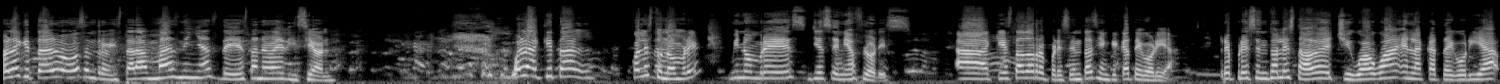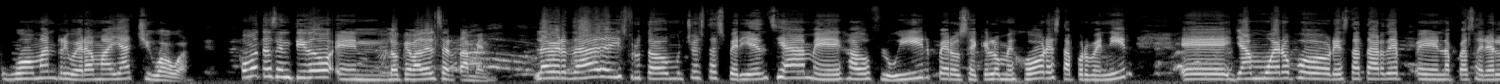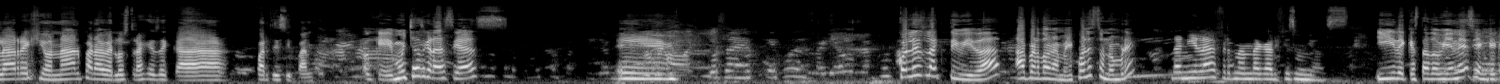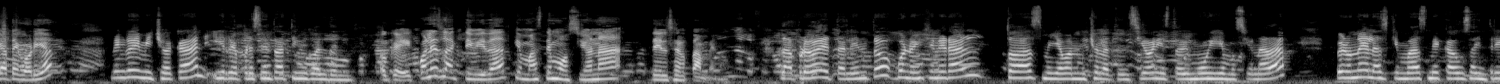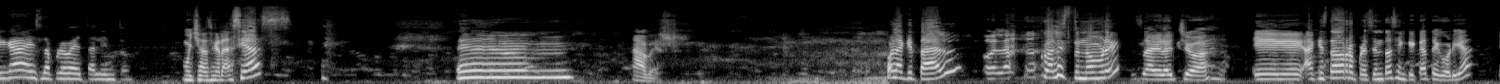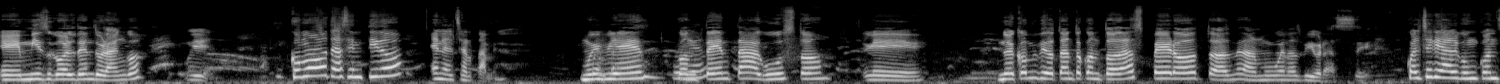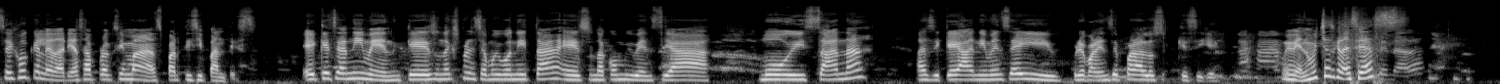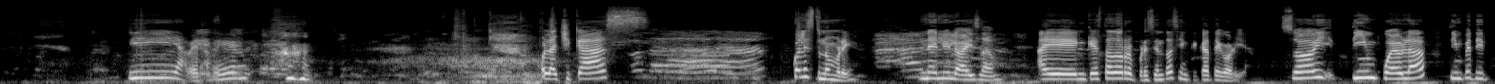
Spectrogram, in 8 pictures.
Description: Continuación entrevistas miss petite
